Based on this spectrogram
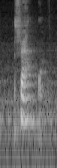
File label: "xhakw", Diaz Ordaz; cucaracha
